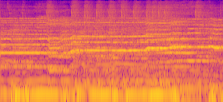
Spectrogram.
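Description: Female soloist singing into a microphone, backed by a small group of women singing harmony, holding long notes that step up in pitch twice, over a low steady bass line.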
